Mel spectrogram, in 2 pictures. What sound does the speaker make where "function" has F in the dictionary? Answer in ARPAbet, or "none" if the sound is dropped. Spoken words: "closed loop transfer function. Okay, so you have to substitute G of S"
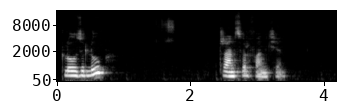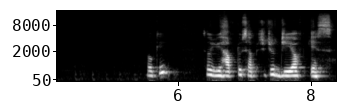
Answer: F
